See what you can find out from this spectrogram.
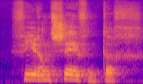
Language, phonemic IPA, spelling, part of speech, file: Dutch, /ˈviːrənˌseːvə(n)təx/, vierenzeventig, numeral, Nl-vierenzeventig.ogg
- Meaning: seventy-four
